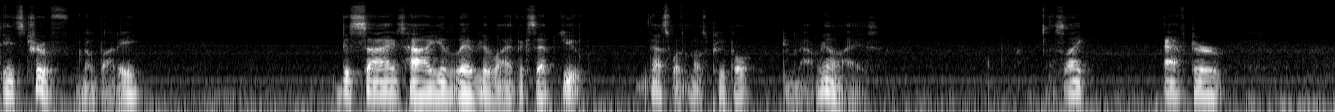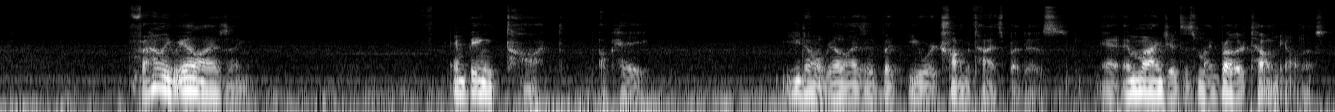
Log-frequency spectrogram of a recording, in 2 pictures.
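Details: Adult man with cerebral palsy, who reports speech problems since childhood and a lisp at times; speech affected by cerebral palsy.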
